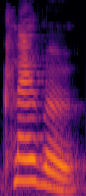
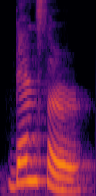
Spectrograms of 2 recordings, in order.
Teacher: 3 từ này sẽ có trọng âm rơi âm tiết thứ nhất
